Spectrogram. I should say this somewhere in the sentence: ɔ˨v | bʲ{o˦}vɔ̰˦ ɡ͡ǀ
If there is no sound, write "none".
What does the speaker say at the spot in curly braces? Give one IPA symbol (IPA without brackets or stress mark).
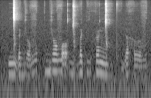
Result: ɔ˦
